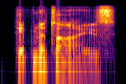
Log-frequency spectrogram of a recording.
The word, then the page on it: hypnotize: British English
